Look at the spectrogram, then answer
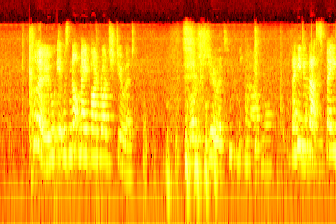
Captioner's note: laughs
